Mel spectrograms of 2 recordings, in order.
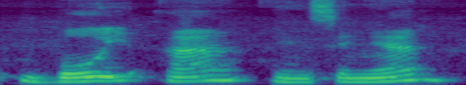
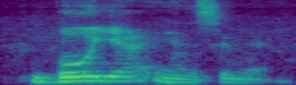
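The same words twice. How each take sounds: First: "Voy a enseñar" slow, "voy a" merged into one syllable; slow linking. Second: Said in the usual way. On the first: Shown as a demonstration. Teacher demonstrating linking on "Voy a enseñar". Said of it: "llamamos como el linking". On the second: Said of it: "configurando una sola palabra".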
